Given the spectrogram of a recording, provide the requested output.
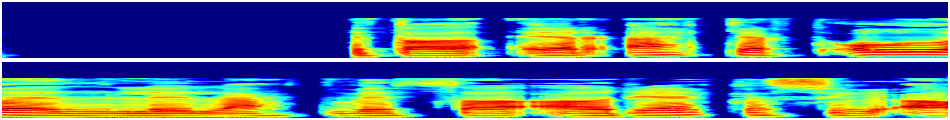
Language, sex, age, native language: Icelandic, male, 13, Icelandic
